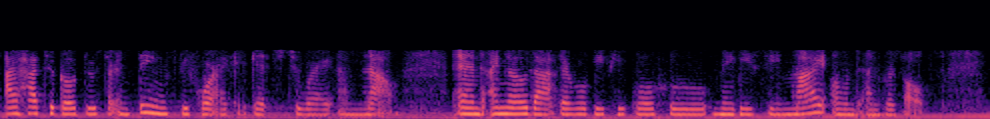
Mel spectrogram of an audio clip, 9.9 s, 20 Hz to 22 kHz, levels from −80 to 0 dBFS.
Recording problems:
garbled, watery; badly; nothing above 4 kHz
electrical hum; noticeable; throughout; 50 Hz, 20 dB below the speech

